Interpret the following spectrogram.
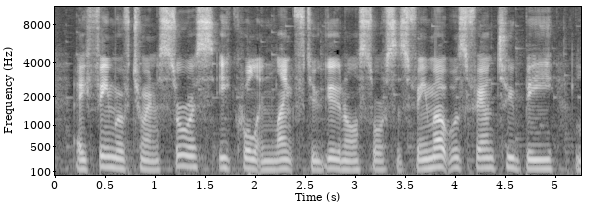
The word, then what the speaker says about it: Giganotosaurus: pronounce its name, with some pronouncing the G at the beginning like a J. Giganotosaurus. As far as I know, the correct way of pronouncing it is Giganotosaurus.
